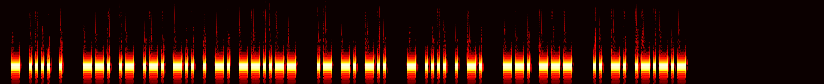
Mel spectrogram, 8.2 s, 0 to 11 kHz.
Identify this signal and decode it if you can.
Morse code, heard as a keyed tone, about 40 wpm, 700 Hz. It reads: THE GARDEN, AND THEN GO IN.
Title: Sentences from Top 1000 Words - Review Part 4 - 40wpm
